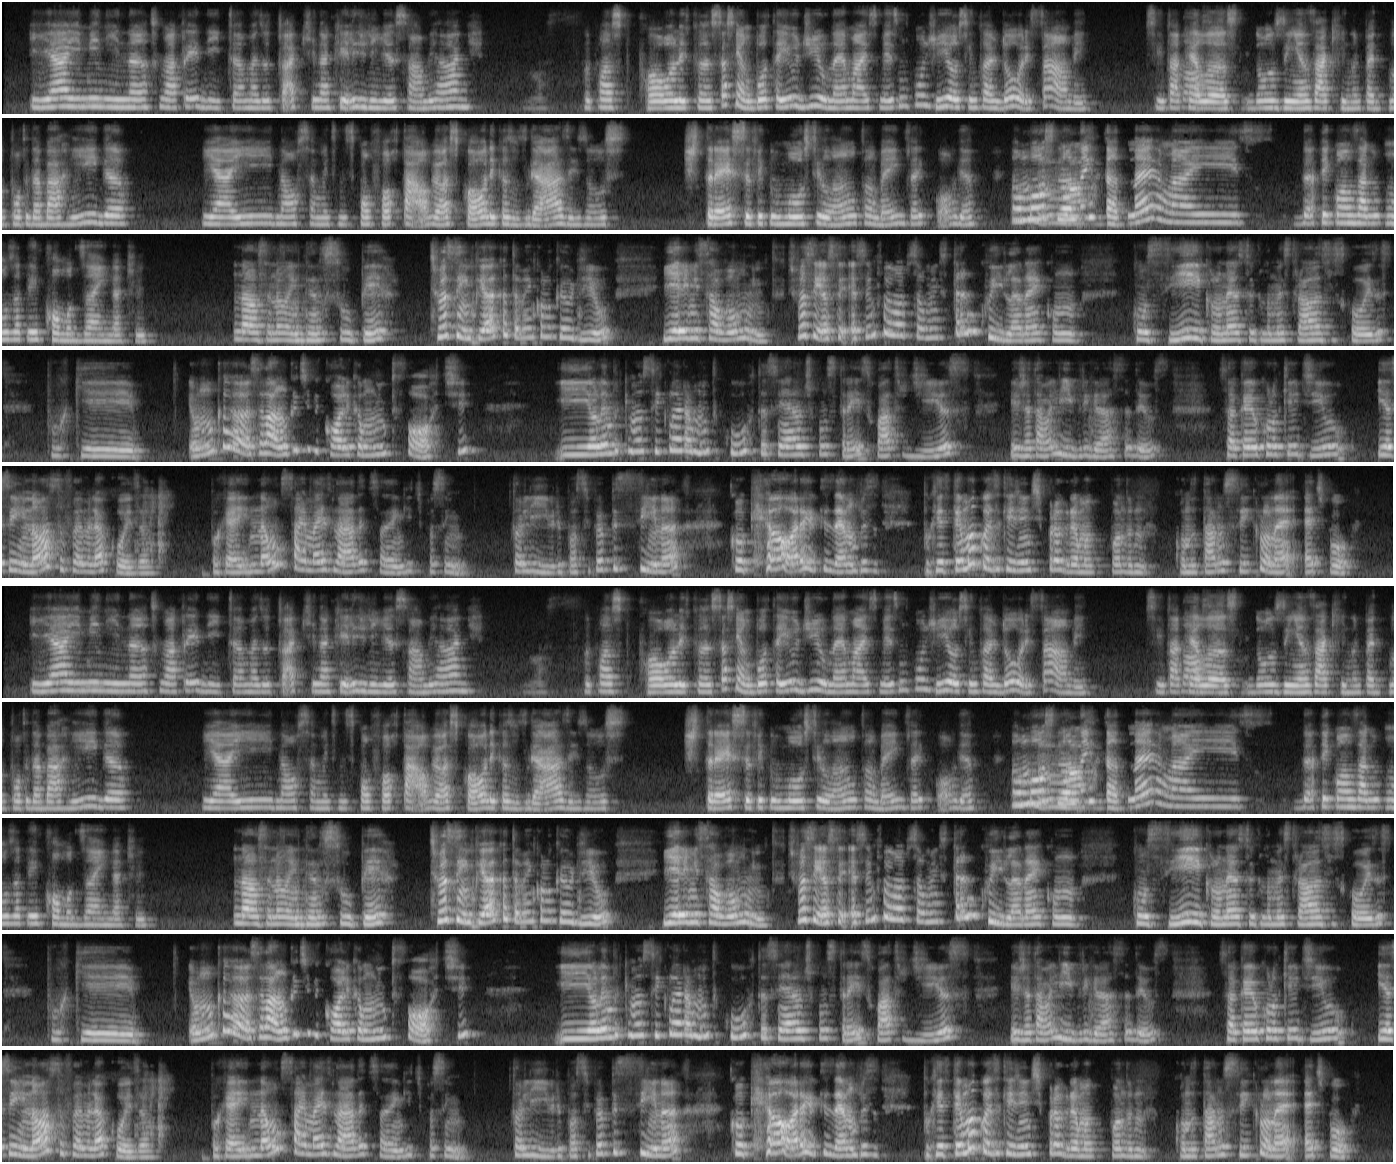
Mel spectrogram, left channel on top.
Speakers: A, on the left; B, on the right.
A: E aí,
B: Eu não-
A: menina, tu não acredita, mas eu tô aqui naqueles dias, sabe? Ai,
B: Nossa.
A: tô com as cólicas. Assim, eu botei o DIU, né? Mas mesmo com o DIU, eu sinto as dores, sabe? Sinto aquelas
B: Nossa, sim.
A: dorzinhas aqui no, pé- no ponto da barriga. E aí, nossa, é muito desconfortável. As cólicas, os gases, os estresse, eu fico mocilão também, misericórdia. Não,
B: Uhum,
A: mocilão
B: nossa,
A: nem
B: entendo.
A: tanto, né? Mas fica uns, agu- uns incômodos ainda aqui.
B: nossa, não, eu entendo super. Tipo assim, pior que eu também coloquei o Dio e ele me salvou muito. Tipo assim, eu, se- eu sempre fui uma pessoa muito tranquila, né, com, com o ciclo, né, ciclo menstrual, essas coisas, porque eu nunca, sei lá, nunca tive cólica muito forte. E eu lembro que meu ciclo era muito curto, assim, eram tipo uns três, quatro dias. Eu já tava livre, graças a Deus. Só que aí eu coloquei o DIU e assim, nossa, foi a melhor coisa. Porque aí não sai mais nada de sangue, tipo assim, tô livre, posso ir pra piscina qualquer <laughs> hora que eu quiser, não precisa. Porque se tem uma coisa que a gente programa quando, quando tá no ciclo, né? É tipo,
